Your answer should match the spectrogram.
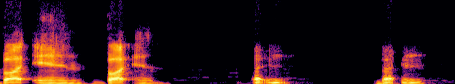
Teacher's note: now the o n sounds more like the schwa sound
